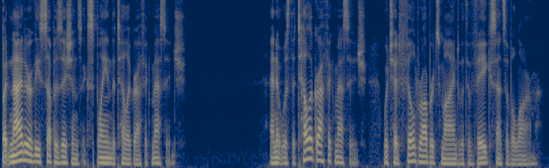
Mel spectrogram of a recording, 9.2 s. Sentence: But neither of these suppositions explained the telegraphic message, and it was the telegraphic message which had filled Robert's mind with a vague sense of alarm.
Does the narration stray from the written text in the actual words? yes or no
no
